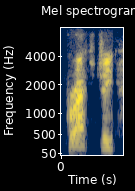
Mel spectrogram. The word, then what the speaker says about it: Paratici: So every Italian person I've spoken to, they say Fabio Paratici.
